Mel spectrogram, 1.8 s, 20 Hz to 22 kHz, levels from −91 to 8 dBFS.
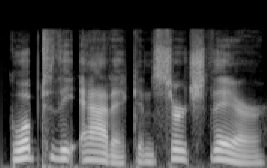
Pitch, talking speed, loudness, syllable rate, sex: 150 Hz, 270 wpm, -18 LUFS, 6.0 syllables/s, male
